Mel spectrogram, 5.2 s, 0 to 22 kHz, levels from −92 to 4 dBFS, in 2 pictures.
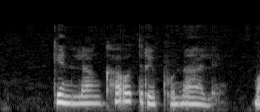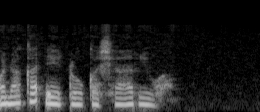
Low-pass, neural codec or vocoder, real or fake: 9.9 kHz; vocoder, 22.05 kHz, 80 mel bands, WaveNeXt; fake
